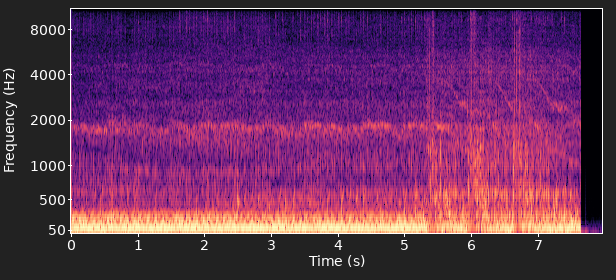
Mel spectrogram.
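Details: Indian Scout Bobber after installing Freedom Performance Combat 2-into-1 exhaust: deep, loping V-twin idle with a steady, even beat and a couple of light throttle blips before shutdown; healthy normal idle.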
